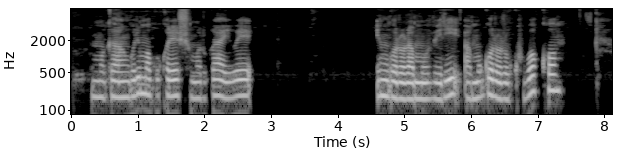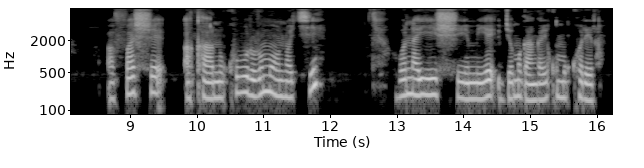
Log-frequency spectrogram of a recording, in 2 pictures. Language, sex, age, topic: Kinyarwanda, female, 18-24, health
